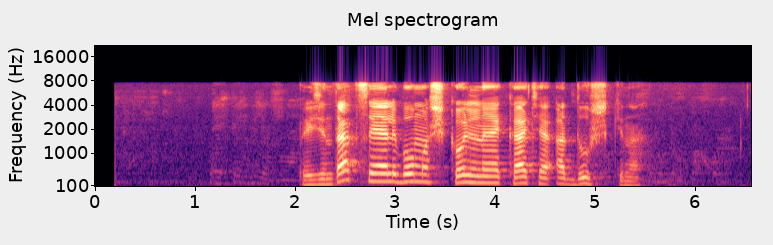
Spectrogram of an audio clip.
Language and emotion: Russian, positive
